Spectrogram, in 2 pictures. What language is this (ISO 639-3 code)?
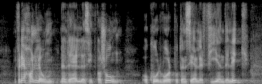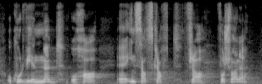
nor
